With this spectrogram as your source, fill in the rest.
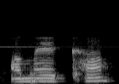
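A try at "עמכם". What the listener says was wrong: Look at the vowel pointing under the I. Look at the vowel. Look at the vowel pointing under the mem. Actually, it's imakem. This is doubled. So imakem.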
